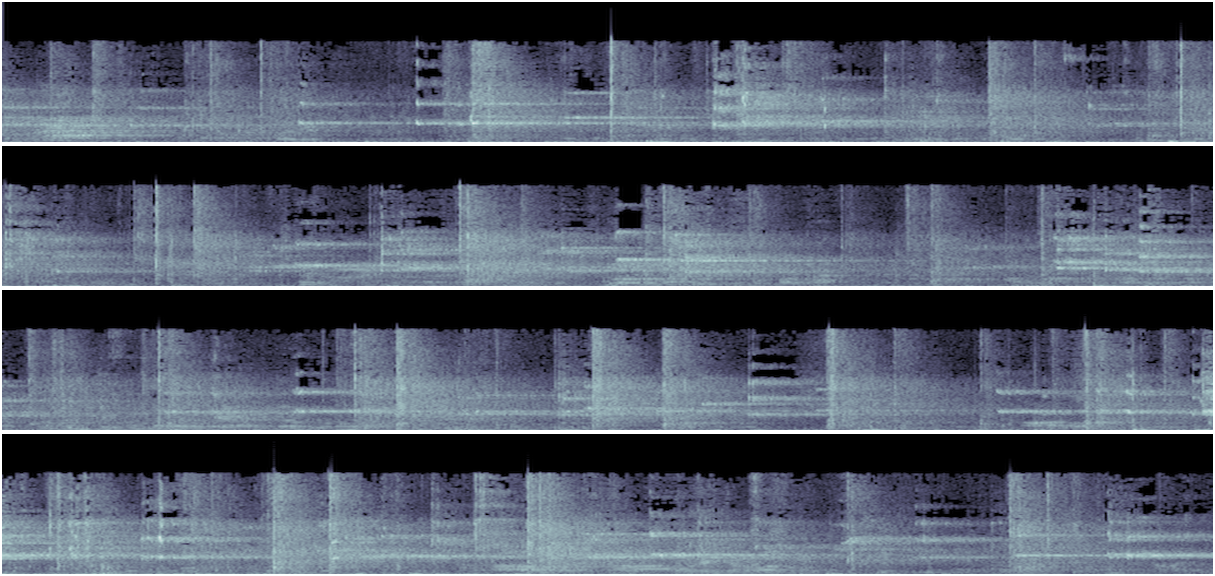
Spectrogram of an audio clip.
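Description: Badminton rackets striking shuttlecocks in quick irregular clicks, mixed with sneakers squeaking on the wooden court floor and indistinct voices across the hall.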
